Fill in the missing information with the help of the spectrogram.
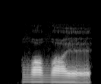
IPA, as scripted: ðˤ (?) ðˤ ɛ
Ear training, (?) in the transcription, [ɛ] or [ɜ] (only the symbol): ɛ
